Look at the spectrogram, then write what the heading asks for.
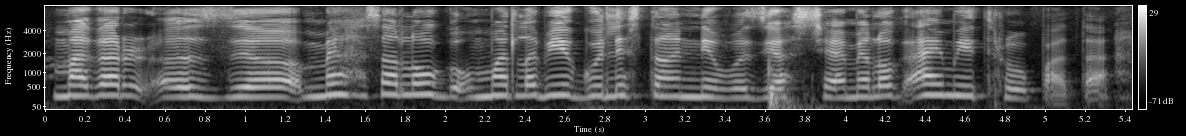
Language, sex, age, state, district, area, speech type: Kashmiri, female, 18-30, Jammu and Kashmir, Budgam, rural, spontaneous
